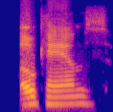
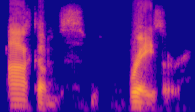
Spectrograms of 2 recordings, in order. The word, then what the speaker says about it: Occam's razor: I used to say Ocams, or, you know, that's basically how I pronounced it, but I was told numerous times it's pronounced Occam's razor.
